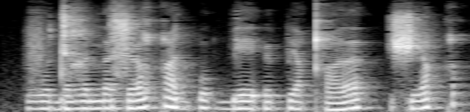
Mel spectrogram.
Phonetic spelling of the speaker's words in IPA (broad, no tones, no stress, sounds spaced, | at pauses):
v o d ɪ ʁ ɪ ŋ ɐ s œ ʁ q e d ɓ o ɡ͡b e ʔ ø p e qʰ ɐ | ʃ ɪ q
